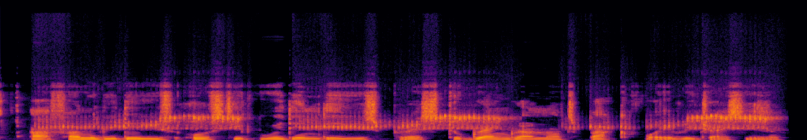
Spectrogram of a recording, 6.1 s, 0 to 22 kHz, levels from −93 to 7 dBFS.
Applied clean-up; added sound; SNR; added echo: neural mask model RNNoise.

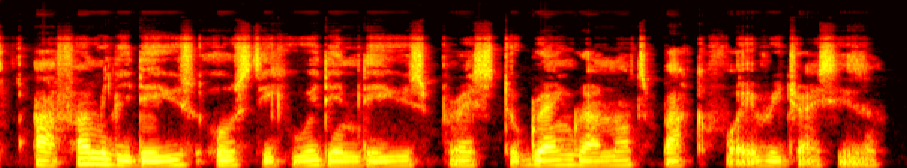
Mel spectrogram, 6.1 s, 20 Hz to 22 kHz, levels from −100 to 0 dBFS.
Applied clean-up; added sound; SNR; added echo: none; none; none; none.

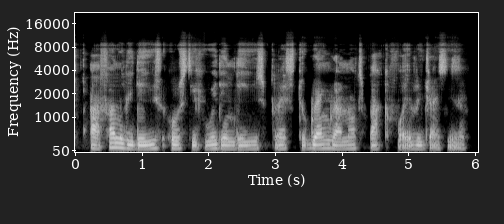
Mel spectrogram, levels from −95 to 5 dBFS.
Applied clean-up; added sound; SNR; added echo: neural mask model Resemble Enhance denoiser.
